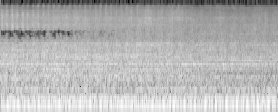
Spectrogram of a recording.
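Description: Freight train of tank cars rolling past close by: a loud, steady rumble of steel wheels on the rails.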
